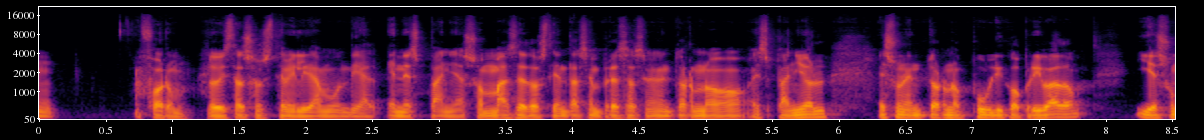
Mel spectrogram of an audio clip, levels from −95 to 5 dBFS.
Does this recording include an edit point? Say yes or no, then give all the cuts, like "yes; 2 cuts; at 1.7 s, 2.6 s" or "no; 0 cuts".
yes; 1 cut; at 1.3 s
